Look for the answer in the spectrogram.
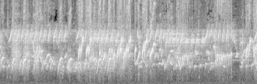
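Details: White-eyes used as a lure to call in wild birds: a dense, busy chorus of high, thin chirps and short twittering notes from many birds overlapping without pause.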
